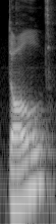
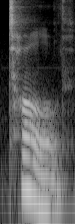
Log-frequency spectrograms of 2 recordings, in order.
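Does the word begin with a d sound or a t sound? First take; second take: d sound; t sound. First: The word begins with a d sound. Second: The word begins with a t sound. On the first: The speaker calls it wrong. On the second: The speaker calls it right.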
